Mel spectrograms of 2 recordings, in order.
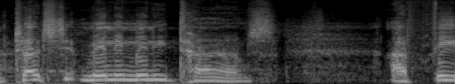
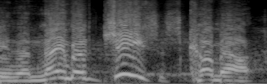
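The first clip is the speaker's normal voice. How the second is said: playful exorcist's command, pitched up on Jesus; mock rebuke of the devil; 3 semitones higher than usual. Preacher showing Tammy how to rebuke the computer, mock-commanding. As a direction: cast it out with a burst on "Jesus". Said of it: "rebuke the devil out of it. Say".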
